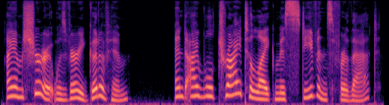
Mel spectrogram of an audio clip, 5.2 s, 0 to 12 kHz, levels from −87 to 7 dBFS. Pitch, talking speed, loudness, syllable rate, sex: 235 Hz, 220 wpm, -17 LUFS, 4.8 syllables/s, female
